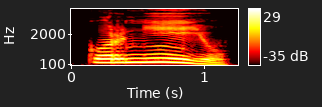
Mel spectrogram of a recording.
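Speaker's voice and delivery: гучніше й вище гукнути «Корнію!»; покликати «Корнію!» голосніше, ніж уперше; гукання сильніше. A narrator's reading. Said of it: "гукнула сильніше". (дружина кличе чоловіка вдруге: гучніше «Корнію!»)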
